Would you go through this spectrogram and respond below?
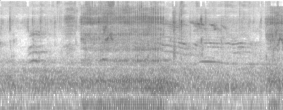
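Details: Pig eating and snoring: a steady stream of low, rough, pulsing grunts, rising and falling in loudness, with faint higher squeaks above.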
